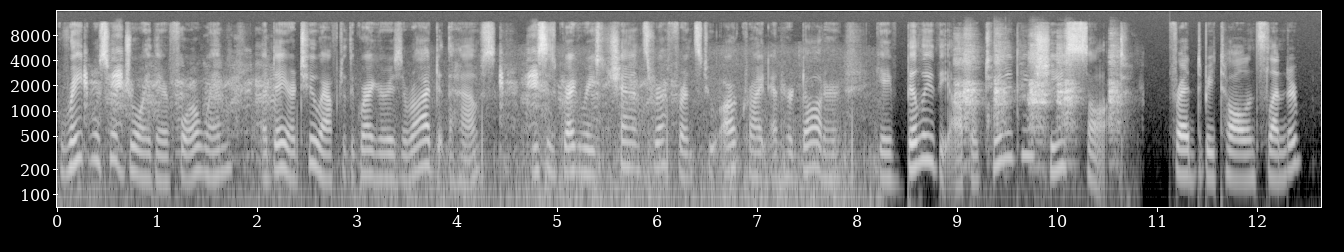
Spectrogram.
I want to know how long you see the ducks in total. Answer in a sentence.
The ducks can be heard for 6 seconds in total.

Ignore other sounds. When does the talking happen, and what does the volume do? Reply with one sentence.
The talking can be heard from 0.0 to 12.4 s, at a steady volume.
